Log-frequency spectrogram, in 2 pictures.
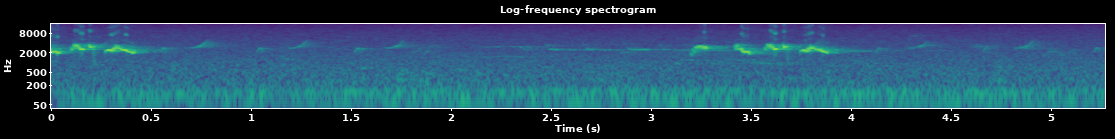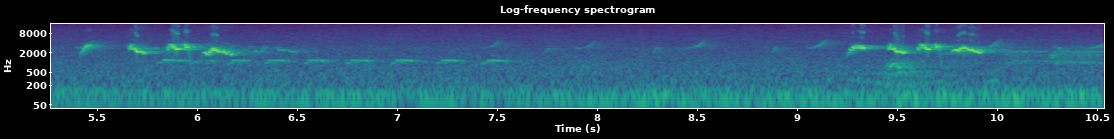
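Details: Red-whiskered bulbul singing for decoy trapping, played to rouse caged birds: quick chattering phrases of four or five liquid notes every two to three seconds, with soft single whistles between and a brief low even trill from another bird midway.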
